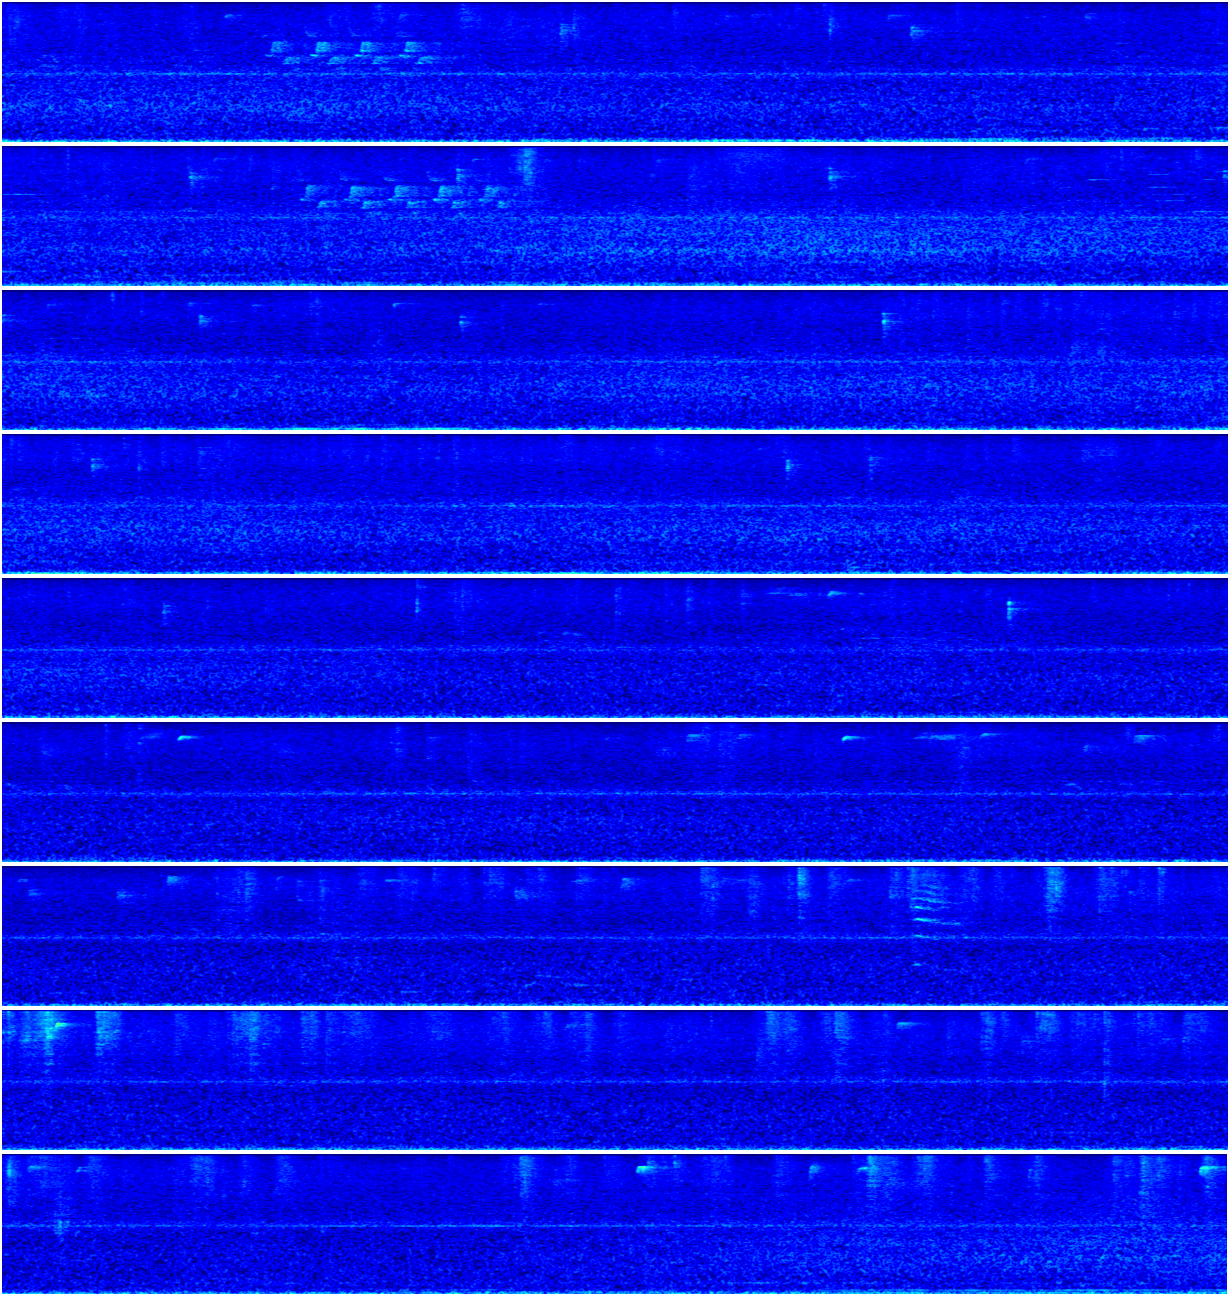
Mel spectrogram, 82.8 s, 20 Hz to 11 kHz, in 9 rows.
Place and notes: Glendale Ln, Beaufort, SC, USA - Back Porch By The Marsh
The back porch of a house which is situated right in front of some marsh land. Squirrels, songbirds, a woodpecker, and an owl are among the many sounds heard.
[Tascam DR-100mkiii & Primo EM-272 omni mics]
South Carolina, United States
